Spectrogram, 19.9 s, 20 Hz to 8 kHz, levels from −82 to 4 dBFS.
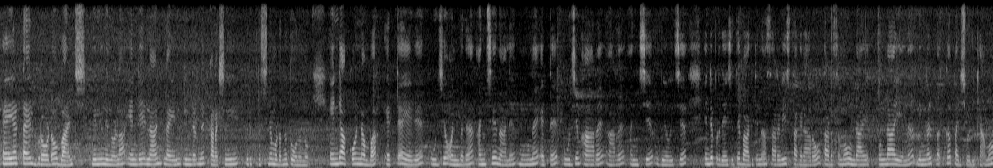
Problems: background sounds at intervals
